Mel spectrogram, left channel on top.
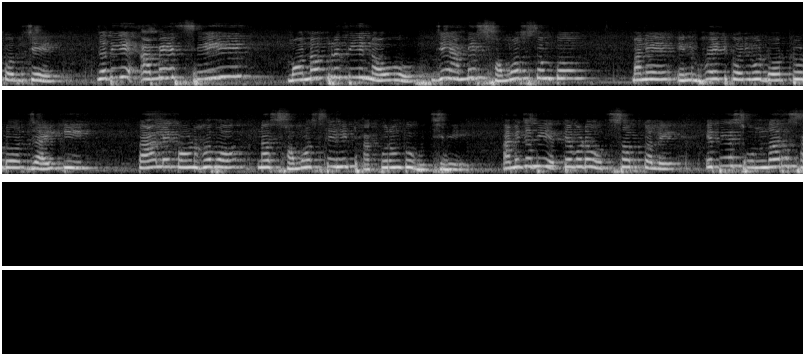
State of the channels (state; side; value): silent; right; digital silence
